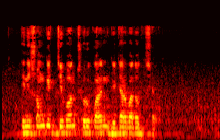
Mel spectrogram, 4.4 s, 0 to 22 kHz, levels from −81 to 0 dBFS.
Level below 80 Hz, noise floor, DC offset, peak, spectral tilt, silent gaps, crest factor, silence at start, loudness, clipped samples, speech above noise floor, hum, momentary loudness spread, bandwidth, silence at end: -56 dBFS; -54 dBFS; under 0.1%; -10 dBFS; -5 dB/octave; none; 18 dB; 0.35 s; -26 LUFS; under 0.1%; 28 dB; none; 9 LU; 11.5 kHz; 0 s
